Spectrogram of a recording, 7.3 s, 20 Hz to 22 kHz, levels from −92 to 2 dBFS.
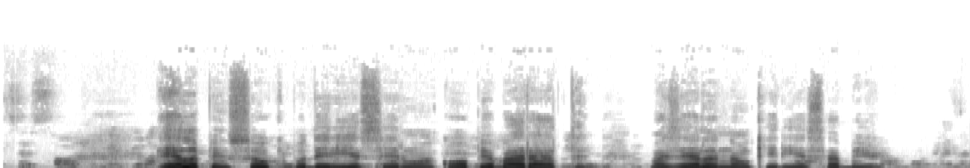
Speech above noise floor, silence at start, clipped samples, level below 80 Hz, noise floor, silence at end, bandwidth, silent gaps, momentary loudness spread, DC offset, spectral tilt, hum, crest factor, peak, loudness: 32 dB; 0.4 s; under 0.1%; -50 dBFS; -49 dBFS; 0.65 s; 12 kHz; none; 12 LU; under 0.1%; -8.5 dB/octave; none; 16 dB; -2 dBFS; -18 LUFS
